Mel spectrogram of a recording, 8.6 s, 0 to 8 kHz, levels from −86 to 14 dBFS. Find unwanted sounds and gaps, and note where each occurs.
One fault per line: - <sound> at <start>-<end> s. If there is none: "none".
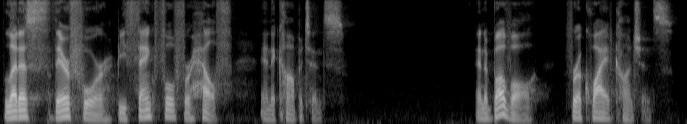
none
